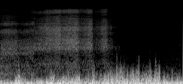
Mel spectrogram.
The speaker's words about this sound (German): Naja gut, hier am Waldrand, weißt du, ist ein bisschen windig, hört er ja. Hier, der Wind ist hier,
